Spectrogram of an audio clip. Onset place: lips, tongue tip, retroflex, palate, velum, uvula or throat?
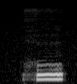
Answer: throat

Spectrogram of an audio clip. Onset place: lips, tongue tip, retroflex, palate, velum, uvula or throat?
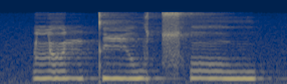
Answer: tongue tip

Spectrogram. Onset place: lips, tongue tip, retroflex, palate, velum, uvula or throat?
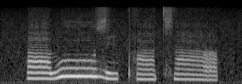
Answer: lips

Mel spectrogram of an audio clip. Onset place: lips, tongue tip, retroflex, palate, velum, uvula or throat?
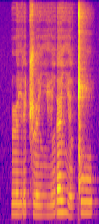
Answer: retroflex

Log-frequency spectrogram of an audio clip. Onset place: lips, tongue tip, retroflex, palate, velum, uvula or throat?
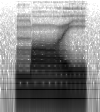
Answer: lips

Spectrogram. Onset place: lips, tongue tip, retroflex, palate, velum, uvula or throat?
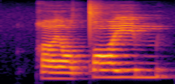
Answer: uvula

